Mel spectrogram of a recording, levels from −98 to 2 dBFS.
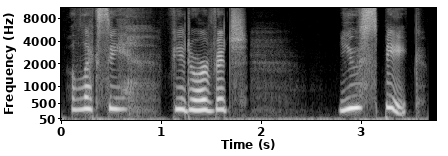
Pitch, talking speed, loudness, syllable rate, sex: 310 Hz, 65 wpm, -17 LUFS, 4.2 syllables/s, female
